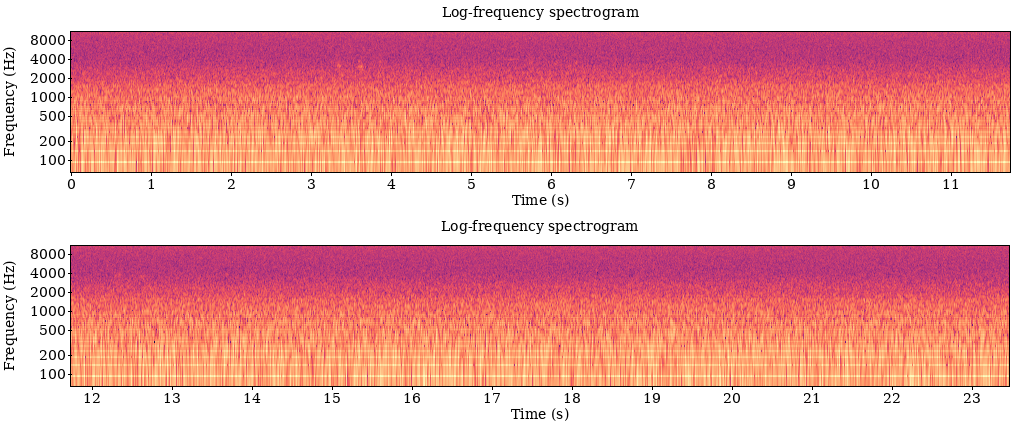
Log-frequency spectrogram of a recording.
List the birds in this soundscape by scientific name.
Zonotrichia leucophrys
